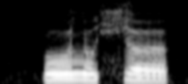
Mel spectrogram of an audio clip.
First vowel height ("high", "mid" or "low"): high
